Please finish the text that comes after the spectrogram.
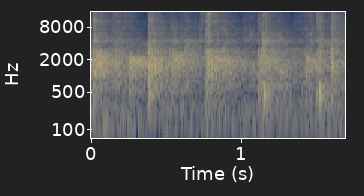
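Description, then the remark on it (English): A crowd claps in a steady rhythm, with sharp, loud claps landing about every few tenths of a second over a continuous wash of softer applause. “You know who the people are clapping?”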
